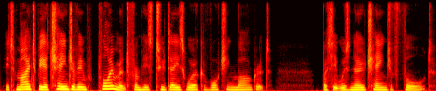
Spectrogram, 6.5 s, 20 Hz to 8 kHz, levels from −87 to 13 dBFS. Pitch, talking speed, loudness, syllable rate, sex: 190 Hz, 200 wpm, -18 LUFS, 5.1 syllables/s, female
